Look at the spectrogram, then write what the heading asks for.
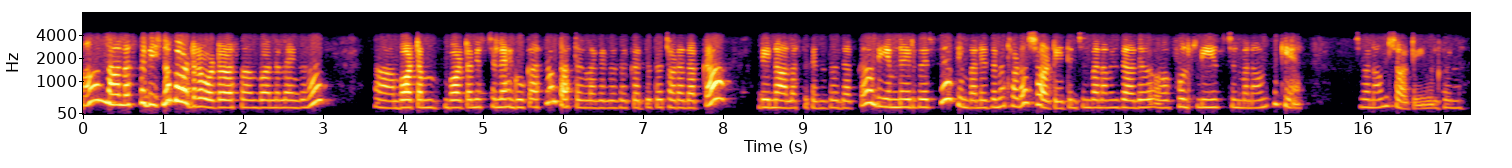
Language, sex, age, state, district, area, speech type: Kashmiri, female, 60+, Jammu and Kashmir, Srinagar, urban, conversation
